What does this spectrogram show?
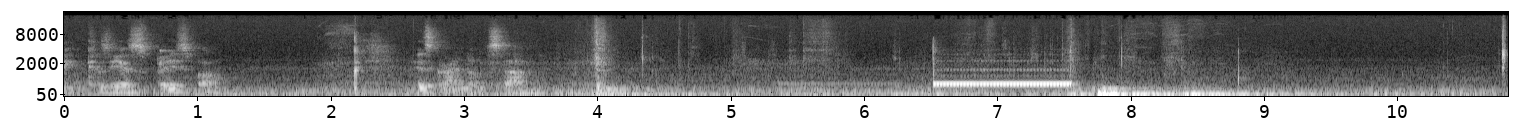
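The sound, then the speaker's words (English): A phone dialing out: a short electronic beep, then a steady, loud call tone lasting about a second, over muffled background chatter and handling noise. “Tell him to answer his phone.”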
